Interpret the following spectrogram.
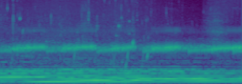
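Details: A chorus of male natterjack toads (Epidalea calamita) calls loudly in the mating season, a steady overlapping rattling drone in various pitches, at a fish-free substitute pond in Schaffhausen Nature Park, Switzerland, where the species is declining.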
